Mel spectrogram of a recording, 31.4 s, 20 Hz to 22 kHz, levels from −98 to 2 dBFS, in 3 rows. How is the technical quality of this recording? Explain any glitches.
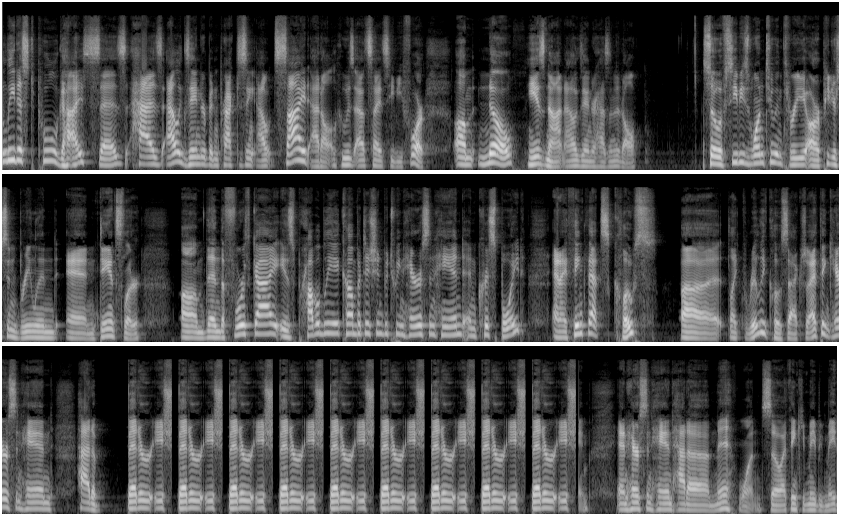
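One glitch affects the recording. From 23.04 to 28.13 s, a broken-record loop repeats a 0.63 s fragment of speech eight times back to back, likely from a playback or stream stall. The speech that belonged there is missing.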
